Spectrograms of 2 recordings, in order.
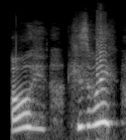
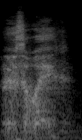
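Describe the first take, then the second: First: High, loud shout of disbelief; excited shout. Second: Breathless whisper of disbelief. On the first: Watching the character wake up, shouting high and loud. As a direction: yell it out in shock. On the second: Still reeling at the character waking, a stunned whisper. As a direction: hush it, stunned. Hushed disbelief after shouting. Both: Real, not acted.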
